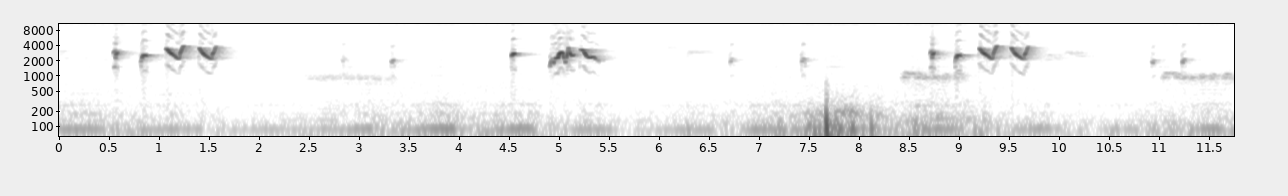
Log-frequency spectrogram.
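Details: Red-whiskered bulbul from the mountains singing in contest and flapping its wings continuously, in the kít bổi forest-voice style. Three quick, loud warbling phrases of bouncing whistled notes, separated by soft single chirps, plus a brief low thump.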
